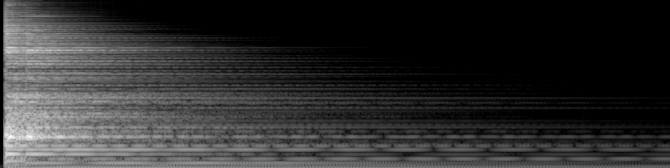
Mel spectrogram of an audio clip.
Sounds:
Percussion, Music, Crash cymbal, Cymbal, Musical instrument

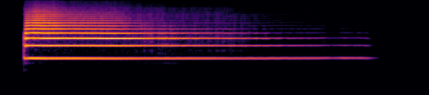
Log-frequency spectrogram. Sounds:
Brass instrument, Musical instrument, Trumpet, Music

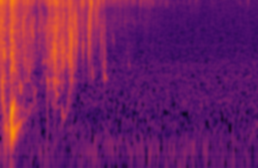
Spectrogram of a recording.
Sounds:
Liquid, splatter, Water

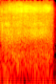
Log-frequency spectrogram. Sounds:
Tearing

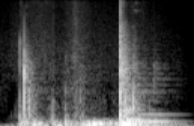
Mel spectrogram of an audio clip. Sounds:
Walk

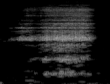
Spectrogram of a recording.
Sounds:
Hiss

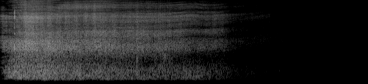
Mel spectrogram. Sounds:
Fire

